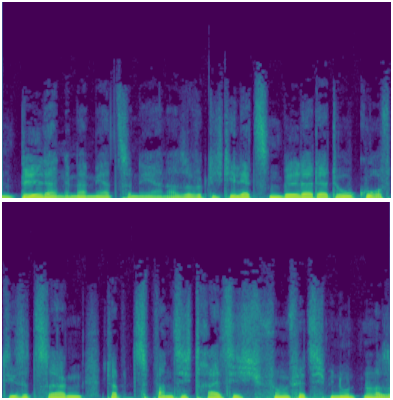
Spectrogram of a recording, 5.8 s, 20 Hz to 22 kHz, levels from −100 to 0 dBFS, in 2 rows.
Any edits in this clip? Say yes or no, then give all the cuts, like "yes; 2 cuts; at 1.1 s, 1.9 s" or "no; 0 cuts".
yes; 1 cut; at 3.6 s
